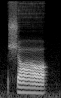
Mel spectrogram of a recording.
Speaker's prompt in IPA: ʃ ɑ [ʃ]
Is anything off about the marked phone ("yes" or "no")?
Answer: yes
